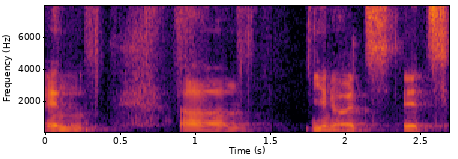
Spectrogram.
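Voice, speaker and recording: A man speaks very slowly with a Midwestern American accent in a fairly low pitch. His tone is dark and mellow, with monotone, flat intonation. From US Midwest, southeast Ohio. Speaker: campus ministry staff. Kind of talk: interview on faith topic.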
